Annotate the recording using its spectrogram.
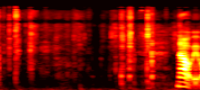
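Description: Light paper rustling with a few small clicks as hands handle envelope pages and metal mini brads; the clicks bunch together about a second and a half in.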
